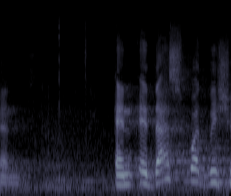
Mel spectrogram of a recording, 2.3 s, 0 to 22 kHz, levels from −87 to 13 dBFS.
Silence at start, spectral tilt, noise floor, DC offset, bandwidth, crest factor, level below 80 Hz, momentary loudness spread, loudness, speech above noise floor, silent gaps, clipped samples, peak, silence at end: 0 s; -4.5 dB/octave; -63 dBFS; under 0.1%; 16.5 kHz; 20 dB; -76 dBFS; 23 LU; -40 LUFS; 24 dB; none; under 0.1%; -22 dBFS; 0 s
